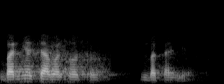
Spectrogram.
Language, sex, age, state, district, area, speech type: Hindi, male, 30-45, Bihar, Vaishali, rural, conversation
